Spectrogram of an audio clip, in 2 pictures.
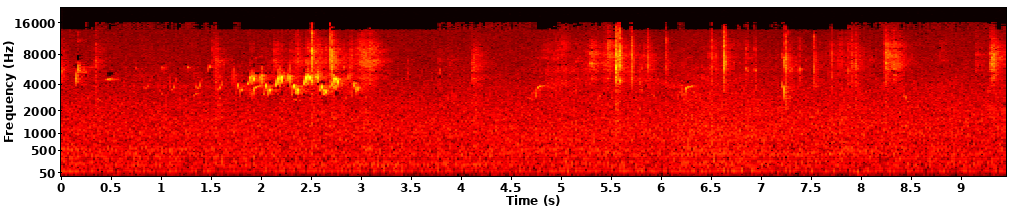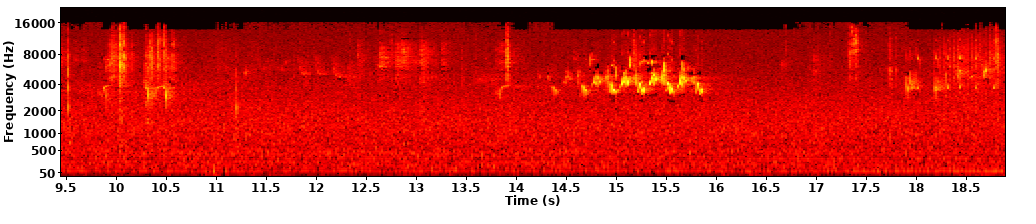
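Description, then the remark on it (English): Bird calls over steady outdoor noise, with two bursts of high twittering chirps near the start and end and scattered brief tweets between them, from at least two or three birds. “Well, there's more than one bird here. Maybe at least two or three.”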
